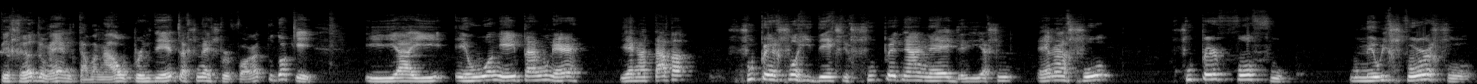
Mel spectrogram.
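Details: Adult male with velopharyngeal incompetence present since birth: air escapes through the nose during speech, vocal cords normal, late speech onset, about eight years of childhood speech therapy and a palatal expander, surgery not possible; hypernasal speech (velopharyngeal insufficiency).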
